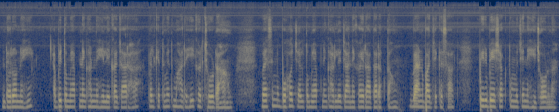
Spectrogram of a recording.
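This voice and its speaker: A woman's voice: medium pitch, flat delivery, slight background noise, lightly acted. A woman reading a brash, teasing young policeman. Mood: self-assured. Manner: teasing and self-assured. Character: brash confident young male police officer suitor.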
